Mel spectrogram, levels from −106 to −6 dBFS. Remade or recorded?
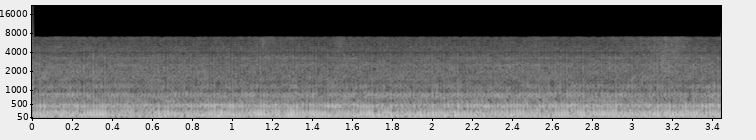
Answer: remade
